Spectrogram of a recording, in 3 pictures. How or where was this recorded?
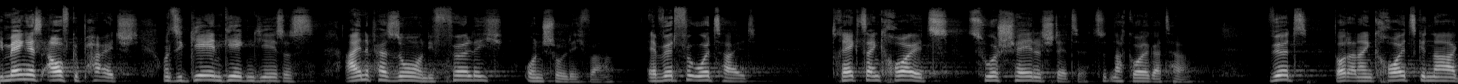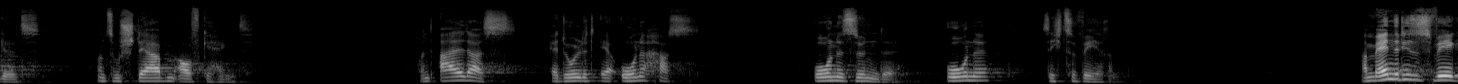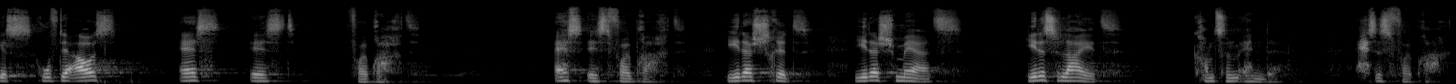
large echoing room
